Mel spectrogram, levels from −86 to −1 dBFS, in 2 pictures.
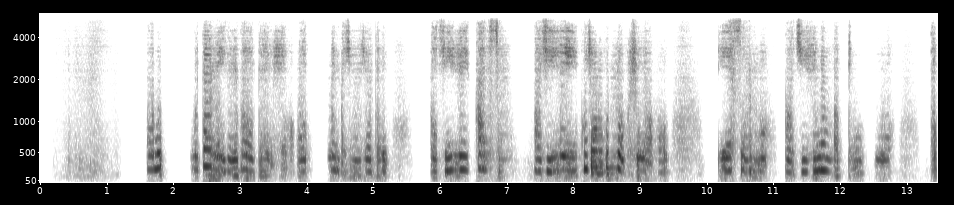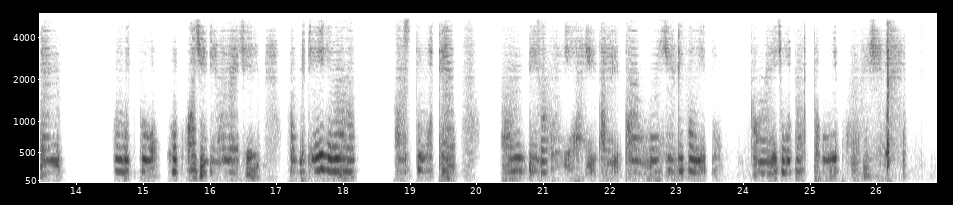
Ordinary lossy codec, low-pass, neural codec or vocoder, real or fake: none; 5.4 kHz; codec, 44.1 kHz, 0.9 kbps, DAC; fake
